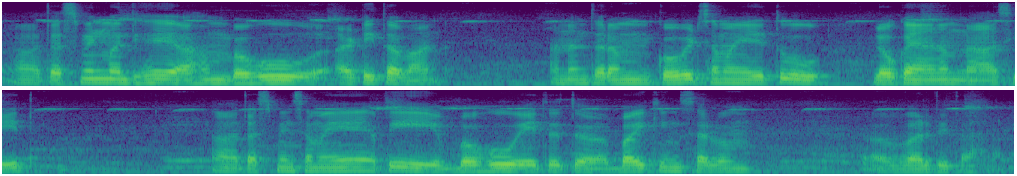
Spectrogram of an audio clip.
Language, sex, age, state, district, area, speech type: Sanskrit, male, 18-30, Karnataka, Mysore, urban, spontaneous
